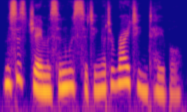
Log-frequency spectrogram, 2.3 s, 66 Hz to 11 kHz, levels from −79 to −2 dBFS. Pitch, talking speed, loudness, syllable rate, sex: 200 Hz, 205 wpm, -20 LUFS, 5.9 syllables/s, female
